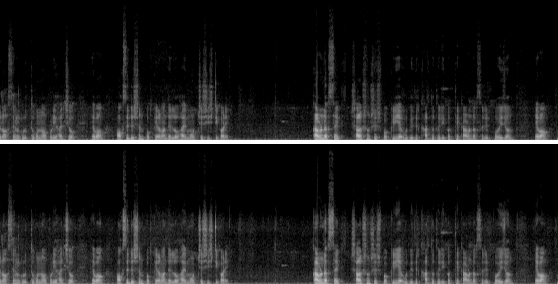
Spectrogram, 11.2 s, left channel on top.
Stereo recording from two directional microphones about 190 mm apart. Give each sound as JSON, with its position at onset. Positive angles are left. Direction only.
{"t": 0.0, "sound": "speech", "side_deg": -20}
{"t": 6.2, "sound": "speech", "side_deg": -20}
